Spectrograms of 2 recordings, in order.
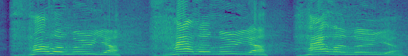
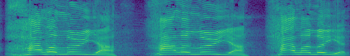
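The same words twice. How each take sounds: First: Loud, raised praise; full volume. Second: Hands cupped round the mouth, calling out loud; loud through cupped hands. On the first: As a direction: lift it up, loud and bright. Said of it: "with volume". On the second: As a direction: shout it through your hands. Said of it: "hands up over your mouth like this". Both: Shown as a demonstration.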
